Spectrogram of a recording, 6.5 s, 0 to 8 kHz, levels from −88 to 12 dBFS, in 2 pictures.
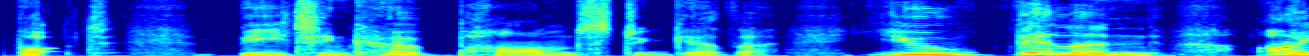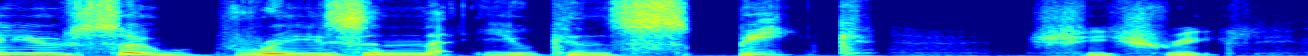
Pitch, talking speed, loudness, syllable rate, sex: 180 Hz, 155 wpm, -20 LUFS, 4.5 syllables/s, male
